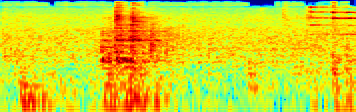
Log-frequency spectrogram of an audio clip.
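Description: Sliced pork belly frying in a pan gives two short bursts of faint sizzling crackle against a quiet background.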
